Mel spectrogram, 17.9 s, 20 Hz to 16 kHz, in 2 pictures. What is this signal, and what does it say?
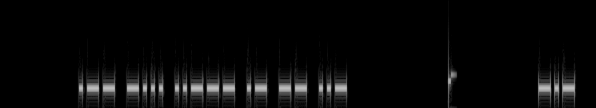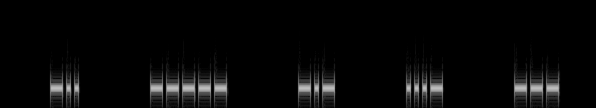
Morse code, heard as a keyed tone, about 20 wpm, spaced as for 10 wpm, 700 Hz. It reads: WB2AMU KD0KVO
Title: USA Call Signs - 6 Characters - 6x Character Spacing - 20wpm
